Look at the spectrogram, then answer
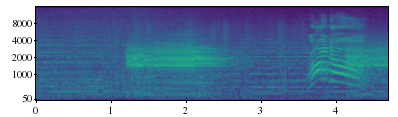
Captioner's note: alarm buzzing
